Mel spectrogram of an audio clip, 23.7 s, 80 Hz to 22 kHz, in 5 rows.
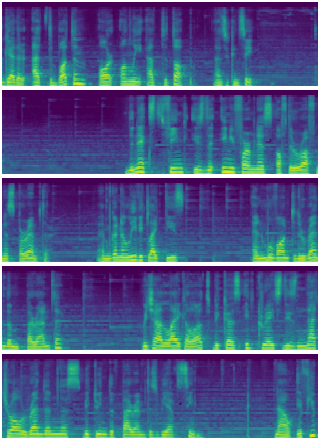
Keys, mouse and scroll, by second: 4.3 middle click, 21.5-23.7 middle drag.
